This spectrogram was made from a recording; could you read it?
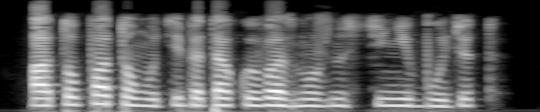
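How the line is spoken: Snorted. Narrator (Russian): фыркнула я

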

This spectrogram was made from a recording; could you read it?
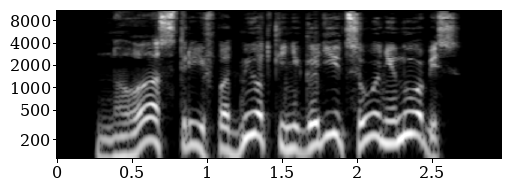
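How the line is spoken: Surprised exclamation. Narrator (Russian): удивленно воскликнул Оби-Ван

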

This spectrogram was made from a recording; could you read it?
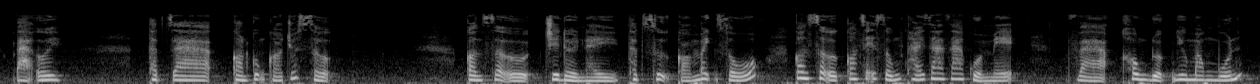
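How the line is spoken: Gentle, childlike. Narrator (Vietnamese): Nghe Thường nằm áp bên bà như một đứa trẻ, nhẹ nhàng nói

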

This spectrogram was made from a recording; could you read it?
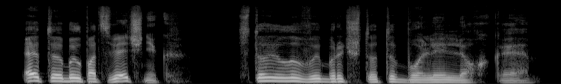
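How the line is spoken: Thoughtful mumble. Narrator (Russian): задумчиво пробормотал Александр

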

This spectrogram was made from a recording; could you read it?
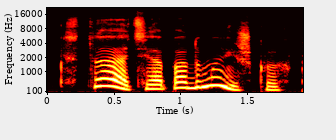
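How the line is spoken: Whisper. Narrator (Russian): прошептала

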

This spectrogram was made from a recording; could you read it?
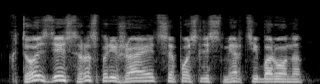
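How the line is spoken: Loud question. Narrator (Russian): громко спросил Сварог

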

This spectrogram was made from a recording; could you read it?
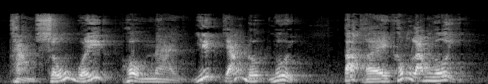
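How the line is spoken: Old man's fierce roar. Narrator (Vietnamese): cụ Như Trụ gầm vang

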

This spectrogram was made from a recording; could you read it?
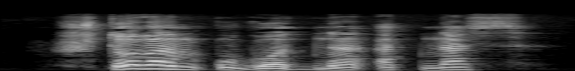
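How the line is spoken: Stern question. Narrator (Russian): Строго спросил

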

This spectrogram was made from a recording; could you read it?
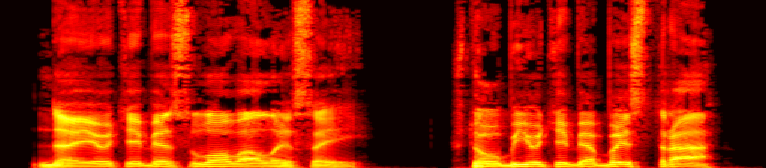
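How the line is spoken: Roared from a distance. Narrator (Russian): проревел голос со стены

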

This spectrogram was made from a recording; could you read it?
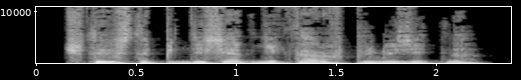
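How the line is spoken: Plain. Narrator (Russian): сказал он

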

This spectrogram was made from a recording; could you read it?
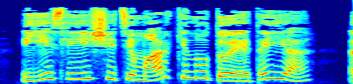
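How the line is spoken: Ringing young voice. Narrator (Russian): звонким молодым голосом ответила она

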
